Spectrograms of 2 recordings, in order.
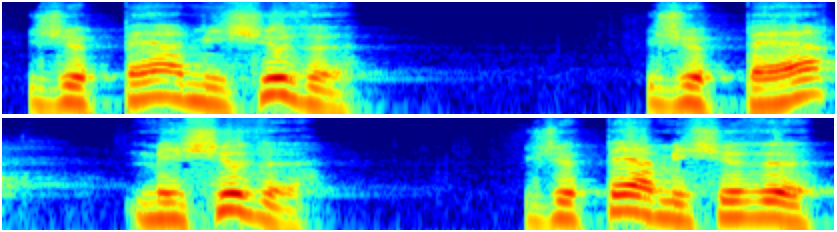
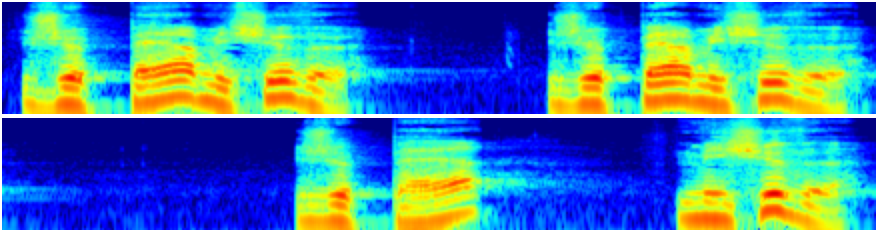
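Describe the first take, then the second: No difference in how they are said.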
